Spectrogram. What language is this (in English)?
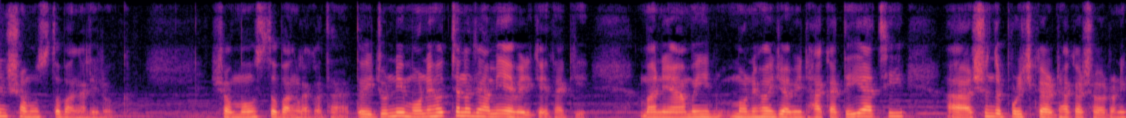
Hindi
